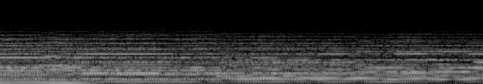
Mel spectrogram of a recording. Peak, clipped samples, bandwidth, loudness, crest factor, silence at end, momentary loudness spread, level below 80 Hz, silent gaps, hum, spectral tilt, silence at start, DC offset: -16 dBFS; under 0.1%; 8.4 kHz; -30 LUFS; 14 dB; 0 s; 3 LU; -42 dBFS; none; none; -7.5 dB/octave; 0 s; under 0.1%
